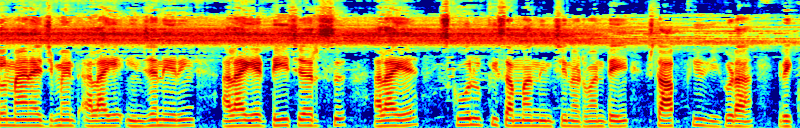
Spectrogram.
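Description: A man speaking Telugu in a steady narrating voice, over a constant high-pitched hiss.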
